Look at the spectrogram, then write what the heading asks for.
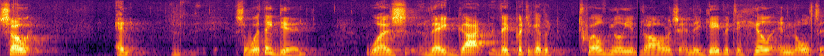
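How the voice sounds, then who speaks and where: Lively intonation at a moderate pace, with long, frequent pauses. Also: man, fairly high pitch for a man. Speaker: climate storyteller on a panel. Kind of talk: panel discussion. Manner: hesitant, many fillers.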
